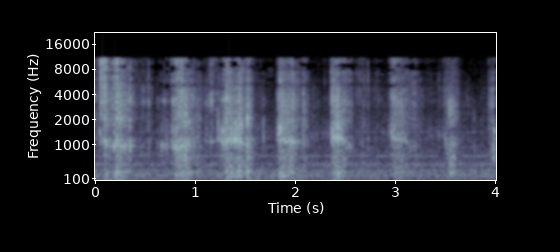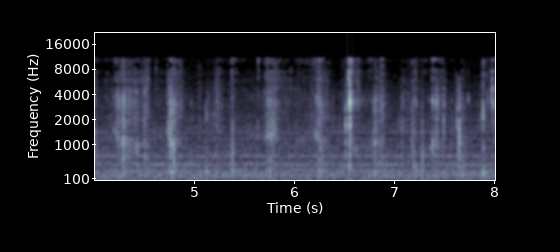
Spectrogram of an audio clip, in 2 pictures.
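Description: Loud, wet chewing and crunching of chicken from a chicken bucket, a steady run of irregular bites and smacks lasting several seconds with no voices, one sharper crack near the end.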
